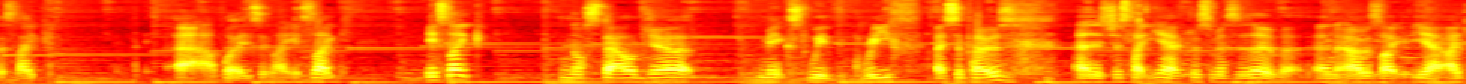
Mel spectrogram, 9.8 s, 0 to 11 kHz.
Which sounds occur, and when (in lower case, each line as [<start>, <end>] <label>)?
[0.00, 0.32] man speaking
[0.00, 9.75] music
[0.88, 2.39] man speaking
[2.82, 3.19] man speaking
[3.70, 4.60] man speaking
[4.96, 6.07] man speaking
[6.23, 6.71] man speaking
[6.73, 7.02] breathing
[7.17, 8.63] man speaking
[7.51, 7.64] tick
[8.77, 9.75] man speaking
